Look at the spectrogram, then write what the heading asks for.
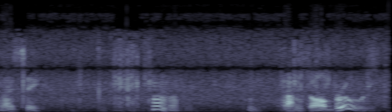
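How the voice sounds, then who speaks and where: A brooding, deep-voiced American man tells of his own invention in a deliberate, haunted way. It is 1940s radio drama, muffled and buried in loud hiss and noise. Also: huge pitch swings, vocal fry, heavily acted. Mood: puzzled, musing. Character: shaken, brooding male inventor recounting his time-machine experiment.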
